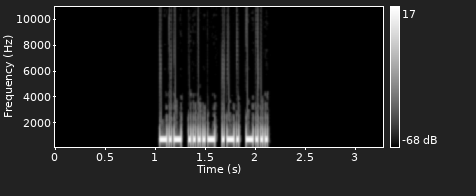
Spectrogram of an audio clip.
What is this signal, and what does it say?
Morse code, heard as a keyed tone, about 48 wpm, 700 Hz. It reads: K4RB
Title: Easy Call Signs - 50wpm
